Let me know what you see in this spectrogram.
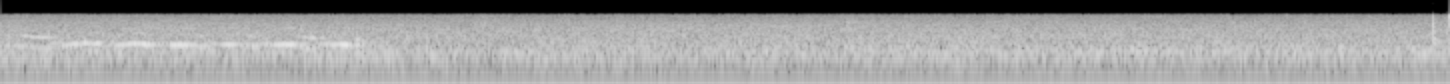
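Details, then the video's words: Pug named Bogey yodeling indoors at something outside: a wavering, tonal, howl-like vocal lasting about two seconds with a faint upper harmonic, followed by quiet room hum and a couple of soft clicks at the end. "Yodeling Pug"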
